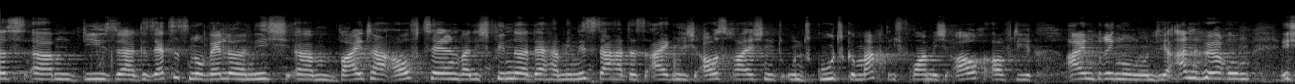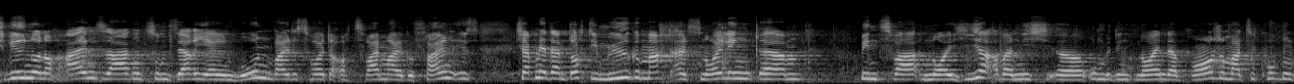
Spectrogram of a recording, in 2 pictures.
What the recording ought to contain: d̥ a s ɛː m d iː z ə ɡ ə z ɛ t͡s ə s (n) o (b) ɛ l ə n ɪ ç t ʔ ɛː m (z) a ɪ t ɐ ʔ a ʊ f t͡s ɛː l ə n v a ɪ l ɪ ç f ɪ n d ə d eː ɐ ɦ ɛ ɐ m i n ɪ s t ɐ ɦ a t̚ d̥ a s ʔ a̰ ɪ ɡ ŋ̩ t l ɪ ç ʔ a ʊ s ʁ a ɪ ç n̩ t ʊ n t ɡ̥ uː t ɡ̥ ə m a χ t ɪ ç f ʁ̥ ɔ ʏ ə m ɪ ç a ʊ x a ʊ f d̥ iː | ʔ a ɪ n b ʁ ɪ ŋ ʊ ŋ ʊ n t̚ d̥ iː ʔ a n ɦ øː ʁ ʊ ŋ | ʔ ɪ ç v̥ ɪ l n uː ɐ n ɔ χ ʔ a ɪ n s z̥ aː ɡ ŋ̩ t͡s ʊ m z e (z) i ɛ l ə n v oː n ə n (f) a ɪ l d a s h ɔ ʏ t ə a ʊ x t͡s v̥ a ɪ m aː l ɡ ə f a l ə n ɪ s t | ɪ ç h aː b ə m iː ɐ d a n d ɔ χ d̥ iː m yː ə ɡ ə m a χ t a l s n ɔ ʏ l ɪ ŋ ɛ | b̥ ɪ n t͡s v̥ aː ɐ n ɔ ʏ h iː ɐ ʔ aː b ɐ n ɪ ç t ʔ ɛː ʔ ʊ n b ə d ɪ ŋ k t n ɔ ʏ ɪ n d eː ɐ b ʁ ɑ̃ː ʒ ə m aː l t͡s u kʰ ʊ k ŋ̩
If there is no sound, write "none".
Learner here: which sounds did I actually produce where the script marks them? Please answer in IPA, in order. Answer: n, v, v, ʁ, v

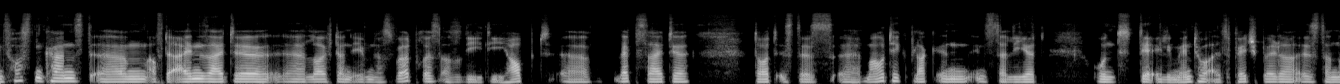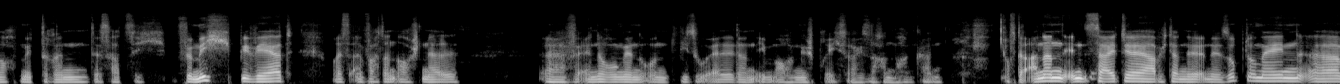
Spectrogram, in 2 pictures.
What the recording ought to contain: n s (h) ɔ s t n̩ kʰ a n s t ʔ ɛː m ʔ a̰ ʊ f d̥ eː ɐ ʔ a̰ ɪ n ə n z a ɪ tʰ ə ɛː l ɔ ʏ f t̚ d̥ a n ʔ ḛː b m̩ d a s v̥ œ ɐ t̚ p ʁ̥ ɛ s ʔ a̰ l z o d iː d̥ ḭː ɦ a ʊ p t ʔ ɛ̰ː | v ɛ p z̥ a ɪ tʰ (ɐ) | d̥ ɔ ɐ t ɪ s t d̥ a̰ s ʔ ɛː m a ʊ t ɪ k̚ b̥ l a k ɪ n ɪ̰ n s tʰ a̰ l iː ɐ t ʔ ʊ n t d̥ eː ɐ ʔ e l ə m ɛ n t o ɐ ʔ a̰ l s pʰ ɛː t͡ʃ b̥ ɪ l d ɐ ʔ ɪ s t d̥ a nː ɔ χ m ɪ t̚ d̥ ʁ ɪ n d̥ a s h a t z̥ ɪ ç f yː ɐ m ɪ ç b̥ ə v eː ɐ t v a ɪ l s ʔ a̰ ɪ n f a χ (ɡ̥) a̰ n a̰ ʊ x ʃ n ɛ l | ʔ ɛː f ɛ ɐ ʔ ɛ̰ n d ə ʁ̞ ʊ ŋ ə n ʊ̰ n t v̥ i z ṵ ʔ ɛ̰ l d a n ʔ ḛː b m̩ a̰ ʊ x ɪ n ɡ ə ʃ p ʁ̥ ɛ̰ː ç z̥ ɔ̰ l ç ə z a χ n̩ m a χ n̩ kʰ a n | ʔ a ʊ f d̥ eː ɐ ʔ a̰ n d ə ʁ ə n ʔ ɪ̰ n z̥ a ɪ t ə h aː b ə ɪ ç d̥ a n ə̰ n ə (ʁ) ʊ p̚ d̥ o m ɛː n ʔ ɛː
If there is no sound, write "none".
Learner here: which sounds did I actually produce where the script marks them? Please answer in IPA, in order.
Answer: h, ə, d̥, z

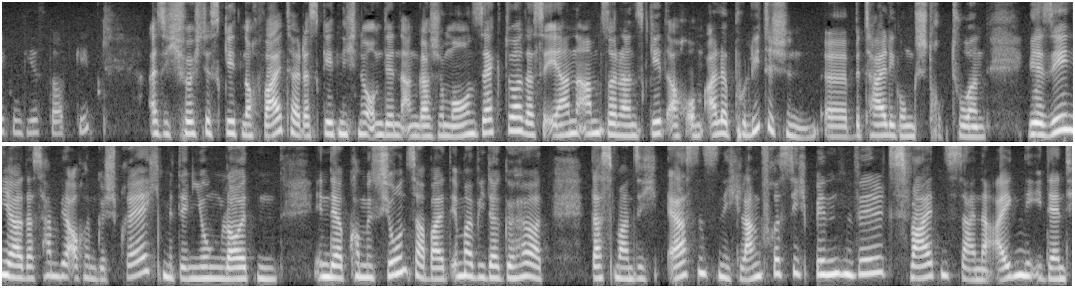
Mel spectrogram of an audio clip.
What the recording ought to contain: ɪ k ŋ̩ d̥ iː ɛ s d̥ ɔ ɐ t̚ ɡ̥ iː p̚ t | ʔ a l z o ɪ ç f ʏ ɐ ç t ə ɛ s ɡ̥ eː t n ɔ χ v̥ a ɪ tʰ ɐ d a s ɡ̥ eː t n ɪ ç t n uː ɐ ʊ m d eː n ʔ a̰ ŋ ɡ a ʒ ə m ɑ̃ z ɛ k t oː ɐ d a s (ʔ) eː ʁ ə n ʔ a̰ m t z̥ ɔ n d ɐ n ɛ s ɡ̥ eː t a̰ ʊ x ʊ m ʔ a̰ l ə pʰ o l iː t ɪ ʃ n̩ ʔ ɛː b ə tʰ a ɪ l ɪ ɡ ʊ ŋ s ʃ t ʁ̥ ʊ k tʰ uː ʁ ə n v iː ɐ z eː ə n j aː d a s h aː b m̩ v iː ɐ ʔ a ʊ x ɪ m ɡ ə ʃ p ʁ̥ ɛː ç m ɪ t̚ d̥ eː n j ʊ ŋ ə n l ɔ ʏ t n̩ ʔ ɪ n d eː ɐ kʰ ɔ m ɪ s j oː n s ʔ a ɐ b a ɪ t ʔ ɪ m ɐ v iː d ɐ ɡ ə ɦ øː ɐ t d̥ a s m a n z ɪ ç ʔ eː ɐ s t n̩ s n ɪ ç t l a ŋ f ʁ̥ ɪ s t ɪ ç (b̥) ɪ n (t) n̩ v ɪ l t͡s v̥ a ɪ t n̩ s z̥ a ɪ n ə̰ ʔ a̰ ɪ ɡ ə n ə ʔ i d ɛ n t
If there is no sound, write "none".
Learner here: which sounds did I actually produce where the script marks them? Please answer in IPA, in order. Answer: ʔ, b̥, d

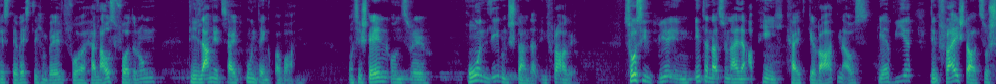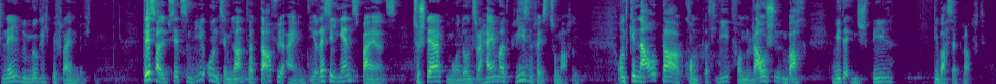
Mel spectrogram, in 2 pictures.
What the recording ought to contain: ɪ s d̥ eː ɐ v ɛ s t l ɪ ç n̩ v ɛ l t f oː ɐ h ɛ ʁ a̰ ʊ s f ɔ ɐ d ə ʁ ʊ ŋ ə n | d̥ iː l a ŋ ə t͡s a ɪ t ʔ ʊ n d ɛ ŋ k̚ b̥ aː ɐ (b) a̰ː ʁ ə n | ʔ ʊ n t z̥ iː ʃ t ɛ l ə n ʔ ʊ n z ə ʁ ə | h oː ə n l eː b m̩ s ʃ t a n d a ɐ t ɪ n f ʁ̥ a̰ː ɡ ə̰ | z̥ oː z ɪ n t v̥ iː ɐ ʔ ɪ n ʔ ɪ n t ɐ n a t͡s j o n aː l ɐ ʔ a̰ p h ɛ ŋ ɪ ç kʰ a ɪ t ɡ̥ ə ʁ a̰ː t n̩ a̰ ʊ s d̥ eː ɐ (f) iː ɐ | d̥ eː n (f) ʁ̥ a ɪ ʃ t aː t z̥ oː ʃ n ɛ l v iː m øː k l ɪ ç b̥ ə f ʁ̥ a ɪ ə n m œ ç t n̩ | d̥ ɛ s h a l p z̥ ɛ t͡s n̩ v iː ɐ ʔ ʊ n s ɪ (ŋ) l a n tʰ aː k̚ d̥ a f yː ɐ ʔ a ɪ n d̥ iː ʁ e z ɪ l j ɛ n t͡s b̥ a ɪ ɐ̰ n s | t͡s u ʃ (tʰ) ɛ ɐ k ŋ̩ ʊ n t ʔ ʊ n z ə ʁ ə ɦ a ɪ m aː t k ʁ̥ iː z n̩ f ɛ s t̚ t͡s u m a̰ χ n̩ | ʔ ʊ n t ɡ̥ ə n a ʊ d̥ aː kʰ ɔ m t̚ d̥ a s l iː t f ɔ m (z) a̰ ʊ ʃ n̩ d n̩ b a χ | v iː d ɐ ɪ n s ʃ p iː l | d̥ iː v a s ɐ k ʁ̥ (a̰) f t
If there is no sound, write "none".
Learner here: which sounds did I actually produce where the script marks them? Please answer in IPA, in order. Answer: v, v, f, m, t, ʁ, a̰

